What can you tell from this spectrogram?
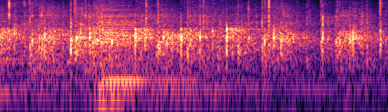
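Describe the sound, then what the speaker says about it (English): A church audience at a Christmas gathering claps together in a steady, dense wash of applause, with faint voices and music underneath. "Participating and clapping."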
